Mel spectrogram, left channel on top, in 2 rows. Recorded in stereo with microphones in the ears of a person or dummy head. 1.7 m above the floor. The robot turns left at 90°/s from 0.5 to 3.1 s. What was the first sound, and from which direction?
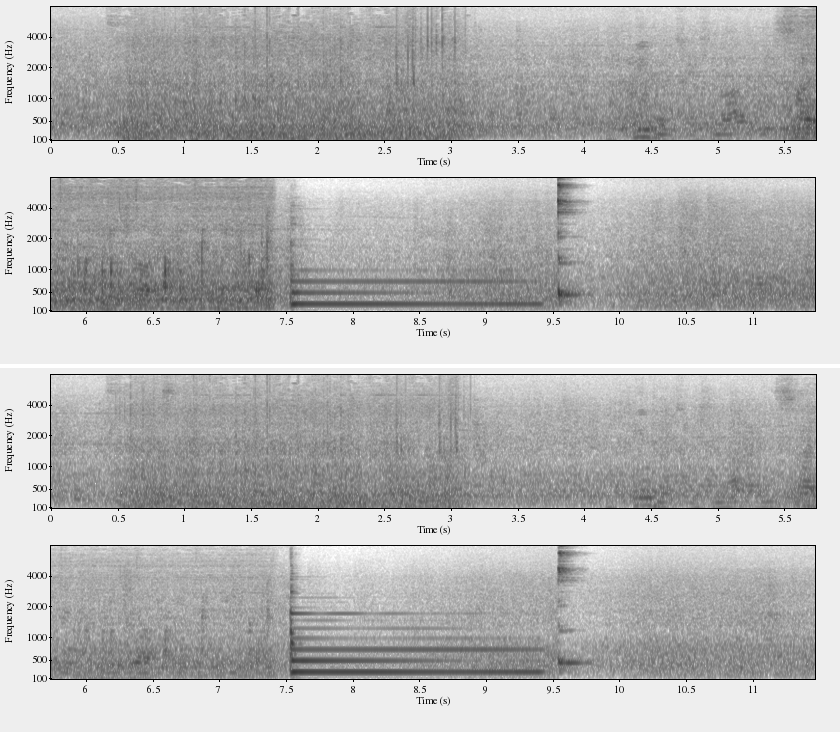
A man speaking, 30° left (ahead or behind).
